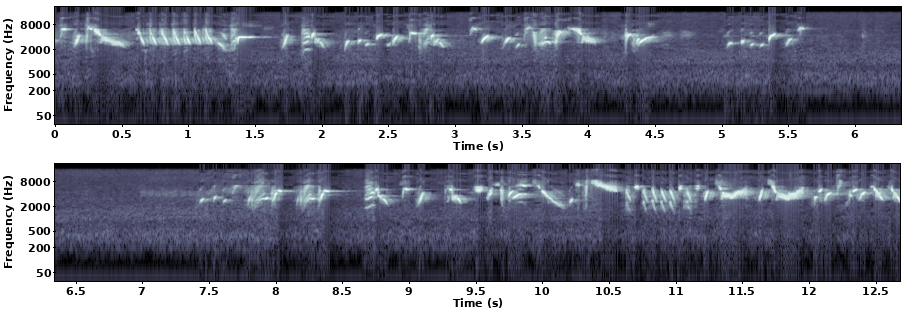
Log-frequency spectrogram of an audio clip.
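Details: European goldfinch in lively full song: long stretches of fast liquid twitters and buzzy trills, a short pause near the middle, then an even denser torrent of chattering, rising and falling notes.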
